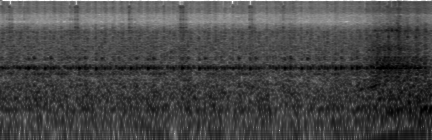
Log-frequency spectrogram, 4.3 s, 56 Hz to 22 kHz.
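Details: 2007 Ford F650 with 5.9 Cummins diesel after turbo silencer ring removal: steady idle with a clear high turbo whistle swelling slightly near the end; healthy turbo spooling audibly.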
